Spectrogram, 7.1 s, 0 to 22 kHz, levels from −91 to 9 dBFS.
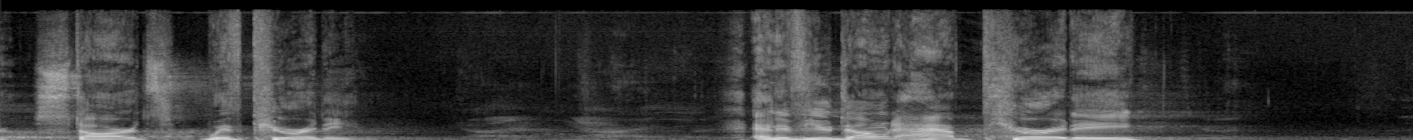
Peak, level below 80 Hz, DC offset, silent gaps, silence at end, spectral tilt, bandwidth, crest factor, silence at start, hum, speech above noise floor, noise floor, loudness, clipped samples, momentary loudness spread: -2 dBFS; -70 dBFS; under 0.1%; none; 1.35 s; -5 dB/octave; over 20 kHz; 20 dB; 0 s; none; 41 dB; -59 dBFS; -18 LUFS; under 0.1%; 9 LU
